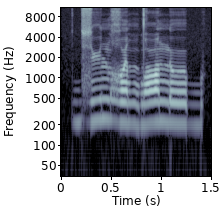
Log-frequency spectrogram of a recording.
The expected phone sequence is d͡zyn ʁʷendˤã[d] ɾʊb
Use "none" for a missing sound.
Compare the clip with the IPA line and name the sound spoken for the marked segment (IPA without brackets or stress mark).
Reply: n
